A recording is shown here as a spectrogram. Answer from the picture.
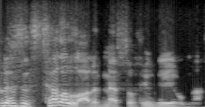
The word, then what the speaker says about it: mesothelioma: Mesothelioma.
